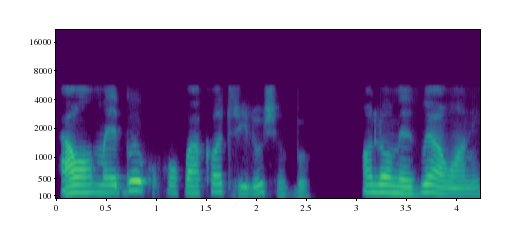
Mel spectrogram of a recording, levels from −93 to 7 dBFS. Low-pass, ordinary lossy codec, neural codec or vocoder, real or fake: 5.4 kHz; none; codec, 16 kHz, 1 kbps, X-Codec, HuBERT features, trained on LibriSpeech; fake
